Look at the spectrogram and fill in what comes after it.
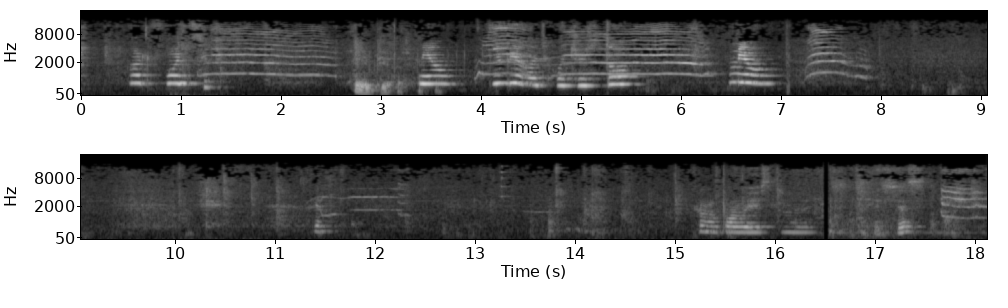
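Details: Several hungry kittens being fed meow in thin, rising and falling cries as one steals food, with a woman speaking between them.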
